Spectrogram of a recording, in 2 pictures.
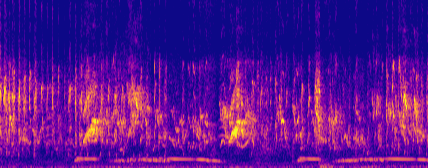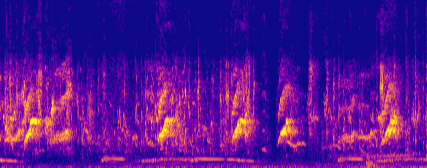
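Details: Budgies, several together, making happy chirping: dense scratchy chatter and warbles fill the clip, with a recurring lower whistled note that rises, holds, then drops, heard about every two seconds.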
